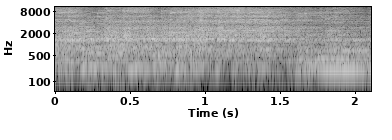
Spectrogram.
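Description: Free-improvised ensemble music: a dense, steady, noisy texture with a few held tones, and a held low tone coming in near the end.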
